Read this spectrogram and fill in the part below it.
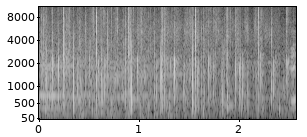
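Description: Outdoor crowd at a library and arts cuts demonstration in Burghead, Moray, clapping for the organisers: scattered, uneven hand claps of moderate loudness, thinning in places rather than a dense roar.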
